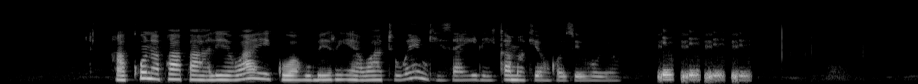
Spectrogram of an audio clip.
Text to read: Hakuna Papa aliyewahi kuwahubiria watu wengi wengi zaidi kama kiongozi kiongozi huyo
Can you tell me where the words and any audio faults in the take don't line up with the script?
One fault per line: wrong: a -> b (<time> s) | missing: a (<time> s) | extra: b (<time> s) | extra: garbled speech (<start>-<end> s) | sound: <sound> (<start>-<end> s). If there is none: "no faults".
missing: wengi (4.4 s)
missing: kiongozi (5.8 s)
sound: laugh (6.6-7.5 s)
